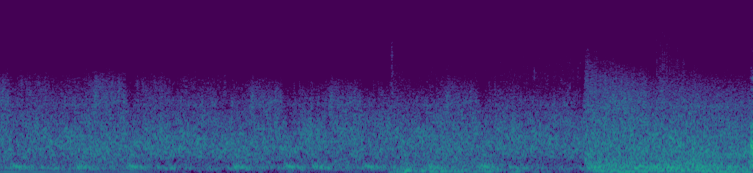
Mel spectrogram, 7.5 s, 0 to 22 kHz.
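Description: A 1,000-pound bomb strikes a small ship in the naval strategy game War in the Pacific AE, heard as a dense, steady roar of crackling blasts and gunfire that grows louder and harsher partway through, with no voices over it.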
